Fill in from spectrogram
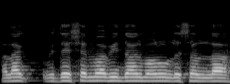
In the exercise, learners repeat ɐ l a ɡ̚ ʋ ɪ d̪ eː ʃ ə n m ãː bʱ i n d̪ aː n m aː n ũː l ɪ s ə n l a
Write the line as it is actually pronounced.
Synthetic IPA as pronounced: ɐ l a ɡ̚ ʋ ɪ d̪ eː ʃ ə n m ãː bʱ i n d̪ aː n m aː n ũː l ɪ s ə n l a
